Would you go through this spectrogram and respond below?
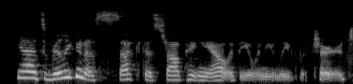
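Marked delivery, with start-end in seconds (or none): none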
